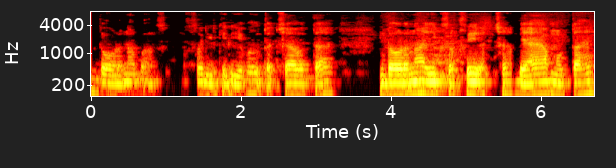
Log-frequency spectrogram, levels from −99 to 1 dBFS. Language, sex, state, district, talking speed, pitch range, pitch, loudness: Hindi, male, Uttar Pradesh, Gorakhpur, 135 wpm, 115-125 Hz, 120 Hz, -23 LUFS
